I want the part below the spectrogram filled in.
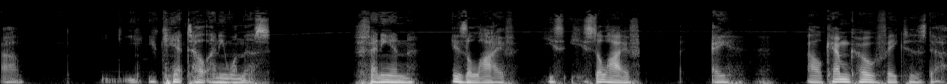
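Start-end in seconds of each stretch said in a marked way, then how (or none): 1.5-9.5 confiding, hushed half-whisper. Voicing a researcher telling the players a secret: half-whispering a secret. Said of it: "she kinda whispers to you".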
